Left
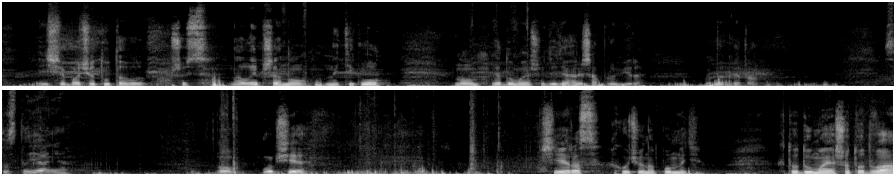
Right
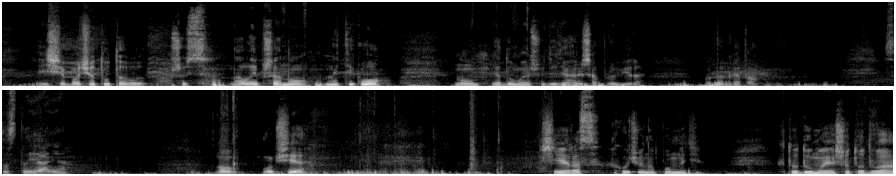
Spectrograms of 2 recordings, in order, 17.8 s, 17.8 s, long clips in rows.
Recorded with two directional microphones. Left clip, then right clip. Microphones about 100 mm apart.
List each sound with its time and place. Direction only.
0.3 s speech: 45° left (ahead or behind)
0.6 s speech: 20° left (ahead or behind)
3.0 s speech: 5° left (ahead or behind)
4.0 s speech: 20° left (ahead or behind); by 6.1 s 60° left (ahead or behind)
6.1 s speech: 30° left (ahead or behind)
6.7 s a sound: 15° left (ahead or behind)
9.0 s speech: centre (ahead or behind)
11.5 s speech: 40° left (ahead or behind)
11.9 s speech: centre (ahead or behind)
12.7 s clip-clop: 15° left (ahead or behind)
14.3 s speech: 50° left (ahead or behind)
15.1 s speech: 90° left
16.3 s speech: 50° left (ahead or behind); by 17.7 s 70° left (ahead or behind)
